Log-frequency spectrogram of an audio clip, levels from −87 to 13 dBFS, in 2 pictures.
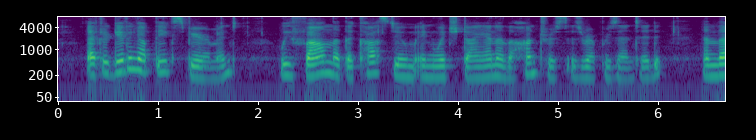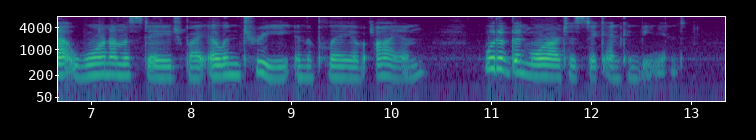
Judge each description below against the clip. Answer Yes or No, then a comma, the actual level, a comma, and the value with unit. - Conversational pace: Yes, average, 170 wpm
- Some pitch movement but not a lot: Yes, average, 3.2 semitones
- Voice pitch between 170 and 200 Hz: Yes, medium, 185 Hz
